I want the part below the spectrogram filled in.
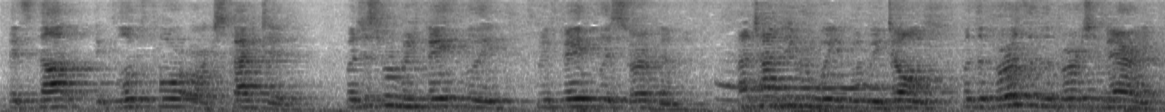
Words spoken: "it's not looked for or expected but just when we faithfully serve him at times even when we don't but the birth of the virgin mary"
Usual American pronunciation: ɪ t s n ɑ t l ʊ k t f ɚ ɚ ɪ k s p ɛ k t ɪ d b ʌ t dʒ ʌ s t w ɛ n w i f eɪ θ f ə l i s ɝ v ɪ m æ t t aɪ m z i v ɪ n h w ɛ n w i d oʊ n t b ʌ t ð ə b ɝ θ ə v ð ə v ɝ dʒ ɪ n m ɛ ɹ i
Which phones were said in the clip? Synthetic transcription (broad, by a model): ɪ t s n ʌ t l ʊ k t f ɚ ɚ ɪ k s p ɛ k t ɪ d b ʌ t dʒ ʌ s t w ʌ n w i f eɪ θ f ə l i s ɝ v ɪ m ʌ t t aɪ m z i v ɪ n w w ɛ n w i d oʊ n t b ʌ t ð ə b ɝ θ ə v ð ə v ɝ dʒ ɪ m ɛ ɹ i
